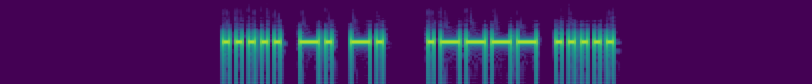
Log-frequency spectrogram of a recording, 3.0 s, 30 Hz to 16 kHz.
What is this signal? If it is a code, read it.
Morse code, heard as a keyed tone, about 50 wpm, 700 Hz. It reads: 5NN 15
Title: CQ WW DX Contest Exchange - 50wpm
